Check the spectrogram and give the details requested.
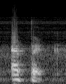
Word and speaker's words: Epic: whoa wipe it out it's Epic here it rhymes with weapon which like most of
